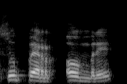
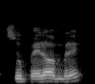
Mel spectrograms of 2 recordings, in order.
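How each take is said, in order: First: The r is pronounced as a strong trill. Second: The r is pronounced as a single tap. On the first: The speaker calls it wrong. "haciéndolo sonar como R" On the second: The speaker calls it right. "cuando en realidad es R"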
